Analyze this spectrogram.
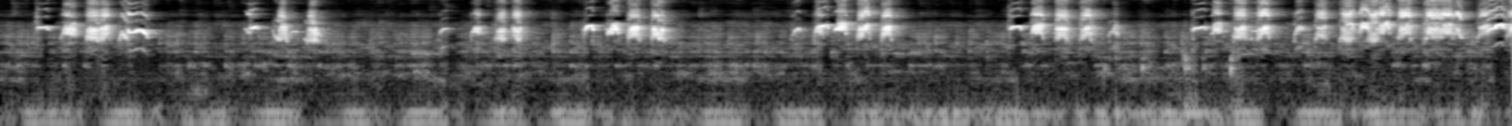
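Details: Hand-reared local sooty-headed bulbul chicks squabble over daily feeding, uttering clustered raspy begging chirps in groups every second or two, growing denser toward the end, over faint hum.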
